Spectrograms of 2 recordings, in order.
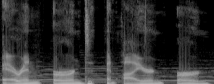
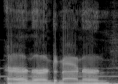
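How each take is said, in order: First: Each word is carefully and distinctly enunciated. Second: The words are said casually, in a natural way. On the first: "I want to enunciate this as best I can" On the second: "if I were to say it um, normally"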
